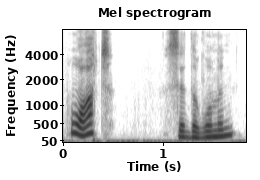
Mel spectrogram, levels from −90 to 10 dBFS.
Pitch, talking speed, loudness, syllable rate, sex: 175 Hz, 130 wpm, -16 LUFS, 4.3 syllables/s, male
